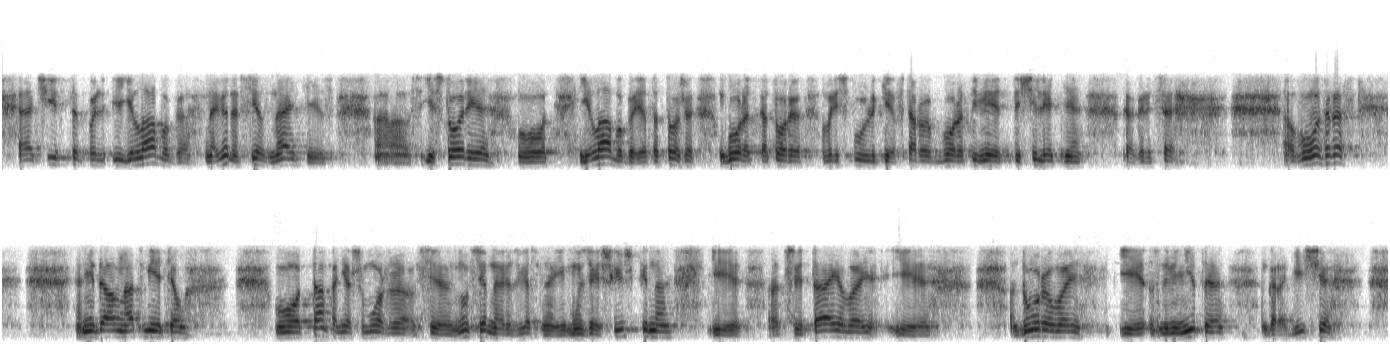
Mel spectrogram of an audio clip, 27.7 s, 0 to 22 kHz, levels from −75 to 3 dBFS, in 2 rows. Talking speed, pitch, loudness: 95 wpm, 155 Hz, -14 LUFS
